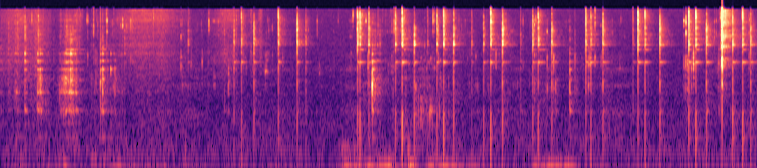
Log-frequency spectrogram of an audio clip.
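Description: A large, thin hammered brass plate with a raised center, held upright, is tapped with long nails and fingertips. Quick, bright metallic clinks ring out in irregular bursts, each dying away almost at once.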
